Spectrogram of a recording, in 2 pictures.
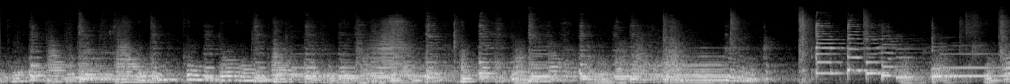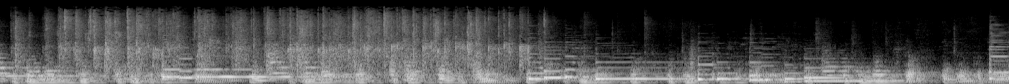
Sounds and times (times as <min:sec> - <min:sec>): Trombone: 0:00.0 - 0:07.6, 0:08.8 - 0:20.1.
